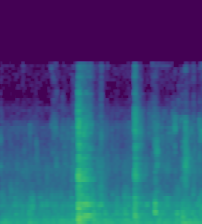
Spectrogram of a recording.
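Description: A utensil knocking against the side of a metal cooking pot while stirring a thick kidney stew. There is one sharp clink about a second in, then two lighter taps.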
